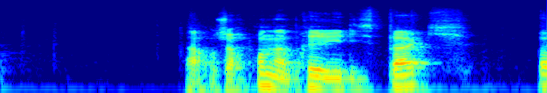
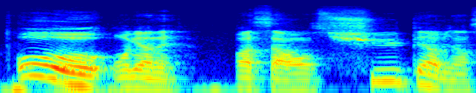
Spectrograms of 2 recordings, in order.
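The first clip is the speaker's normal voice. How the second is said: excited; 8 dB louder than usual. Real, not acted. Excited at shiny card.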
